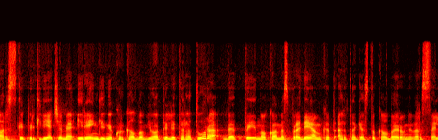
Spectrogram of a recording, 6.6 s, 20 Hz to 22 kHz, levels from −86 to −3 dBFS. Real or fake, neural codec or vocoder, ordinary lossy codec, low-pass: real; none; Opus, 24 kbps; 14.4 kHz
